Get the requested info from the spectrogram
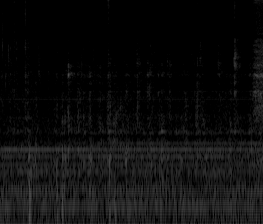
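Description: Faint chewing of a big mouthful of burger: small scattered mouth clicks over a low steady hum.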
